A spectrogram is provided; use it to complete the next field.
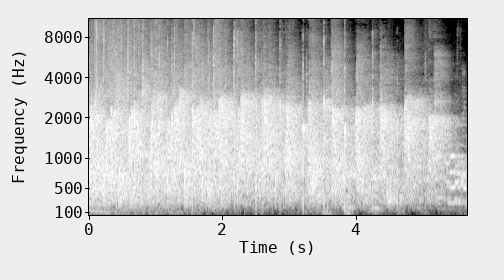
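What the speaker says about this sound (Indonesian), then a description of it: "Tepuk tangan untuk kelompok 1." Classroom applause for a student group during a social-emotional learning lesson, a room of students clapping in quick, uneven claps, close and lively, tapering a little near the end.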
